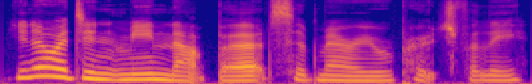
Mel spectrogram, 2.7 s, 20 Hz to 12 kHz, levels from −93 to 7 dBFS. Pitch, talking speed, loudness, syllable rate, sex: 220 Hz, 225 wpm, -17 LUFS, 5.5 syllables/s, female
